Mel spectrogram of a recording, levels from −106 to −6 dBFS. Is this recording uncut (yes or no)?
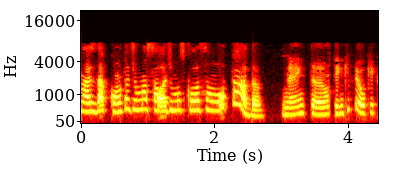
yes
